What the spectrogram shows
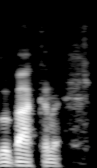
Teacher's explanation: As far as I'm aware, listening to her speak, it is on the second syllable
